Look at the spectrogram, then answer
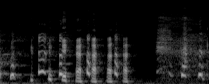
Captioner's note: laughs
